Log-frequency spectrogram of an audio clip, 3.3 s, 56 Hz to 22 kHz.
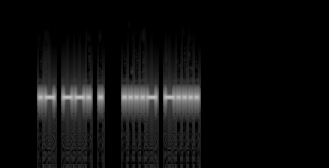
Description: Morse code, heard as a keyed tone, about 40 wpm, 700 Hz. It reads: AGE 46
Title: Practice QSO - Exchange 3 - More Info - 40wpm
